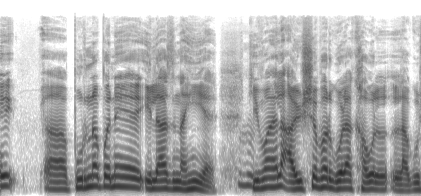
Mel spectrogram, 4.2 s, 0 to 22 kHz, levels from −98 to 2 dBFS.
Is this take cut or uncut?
uncut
